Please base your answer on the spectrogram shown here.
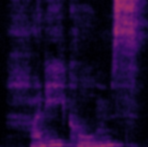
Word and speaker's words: honeycombs: China Capital can build Honeycombs remember that b okay it's a silent B that are more than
